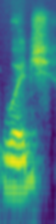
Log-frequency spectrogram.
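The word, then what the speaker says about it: Łódź: and um obviously um the polish pronunciation uh would be woods i think many of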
